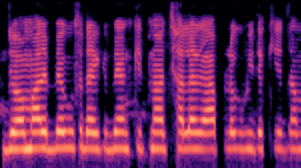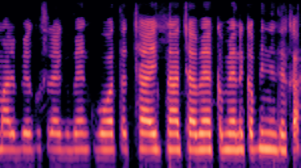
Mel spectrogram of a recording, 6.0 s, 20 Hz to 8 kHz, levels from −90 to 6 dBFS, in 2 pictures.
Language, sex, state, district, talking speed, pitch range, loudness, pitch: Hindi, male, Bihar, Begusarai, 290 wpm, 255-260 Hz, -16 LUFS, 255 Hz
